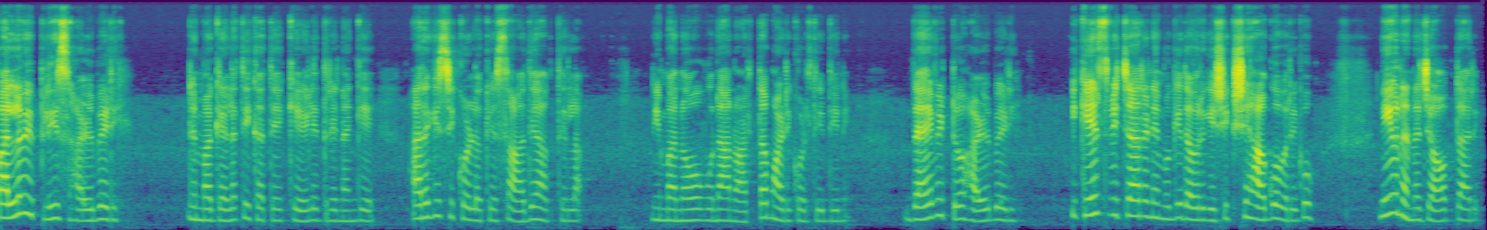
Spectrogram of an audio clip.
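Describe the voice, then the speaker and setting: A woman voicing a protective male police officer who reassures a frightened witness in a steady, firm way. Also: mid-range voice, moderate pace, close to an everyday voice. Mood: reassuring.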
